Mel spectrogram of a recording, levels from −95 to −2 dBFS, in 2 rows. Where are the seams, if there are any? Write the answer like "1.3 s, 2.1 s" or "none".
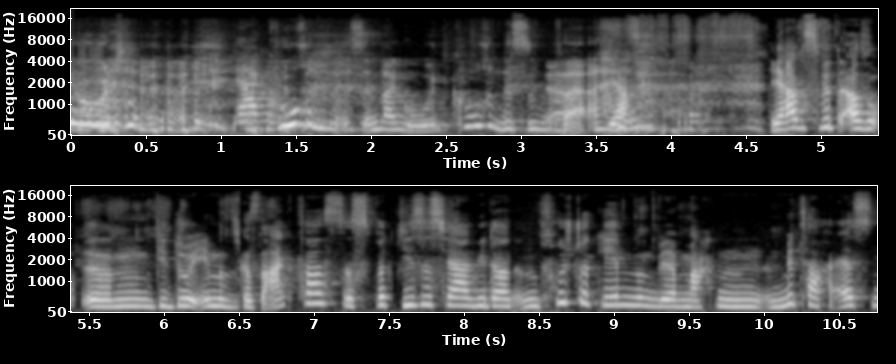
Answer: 5.4 s, 6.5 s, 7.5 s, 8.3 s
